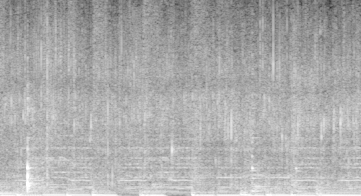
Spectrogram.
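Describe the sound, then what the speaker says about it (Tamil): Garlic fries in ordinary cooking oil with a dense, crackling sizzle, close and steady, broken by occasional stirring scrapes and small pops. "பூண்டு வறுக்கிறதுக்கு மட்டும் எண்ணெயை சேர்த்துக்கோங்க."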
